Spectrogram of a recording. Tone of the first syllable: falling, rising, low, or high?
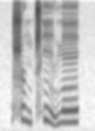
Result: falling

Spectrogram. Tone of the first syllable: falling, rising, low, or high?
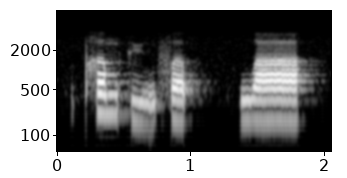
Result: high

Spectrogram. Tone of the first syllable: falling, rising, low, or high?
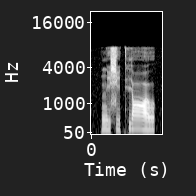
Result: rising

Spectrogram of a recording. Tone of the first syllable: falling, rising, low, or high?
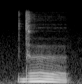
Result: falling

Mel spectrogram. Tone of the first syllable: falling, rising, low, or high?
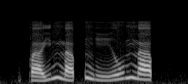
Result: rising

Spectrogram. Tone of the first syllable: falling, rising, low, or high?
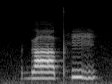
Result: low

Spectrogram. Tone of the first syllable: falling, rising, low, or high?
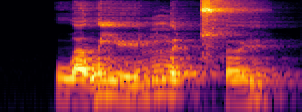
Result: rising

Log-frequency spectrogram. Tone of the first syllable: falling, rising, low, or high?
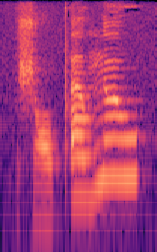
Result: low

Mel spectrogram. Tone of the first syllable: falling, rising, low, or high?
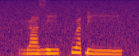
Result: low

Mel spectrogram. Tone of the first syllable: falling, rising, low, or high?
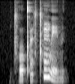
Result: low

